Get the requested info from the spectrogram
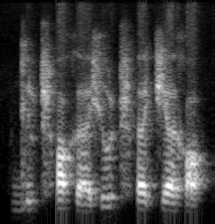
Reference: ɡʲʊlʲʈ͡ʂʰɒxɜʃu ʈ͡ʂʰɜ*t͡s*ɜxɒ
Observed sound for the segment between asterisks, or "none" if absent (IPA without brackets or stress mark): t͡ʃ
